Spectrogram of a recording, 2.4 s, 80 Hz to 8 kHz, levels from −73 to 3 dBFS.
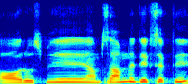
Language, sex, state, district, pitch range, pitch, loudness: Hindi, male, Delhi, New Delhi, 145-165 Hz, 150 Hz, -15 LUFS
